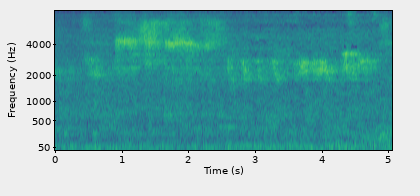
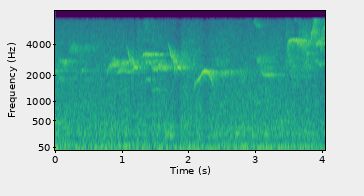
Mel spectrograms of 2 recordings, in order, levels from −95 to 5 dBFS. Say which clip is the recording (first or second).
second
